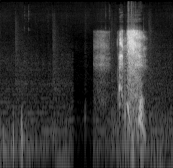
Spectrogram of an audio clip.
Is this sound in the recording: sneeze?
yes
